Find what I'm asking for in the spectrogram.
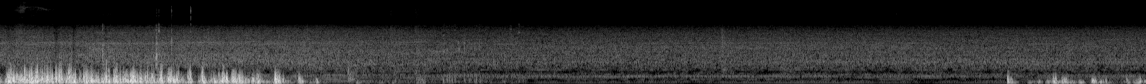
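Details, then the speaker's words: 1980s Northernaire 12-inch fan after cleaning, oiling and service, on high speed; smooth, steady, even whoosh with no ticking, rubbing or wobble, blowing much better than before; normal fan running. "it's much better if you can hear the airstream hustling into the camera you would notice the difference"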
